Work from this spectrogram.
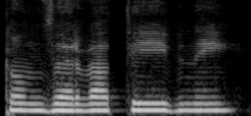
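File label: "konzervatívny", Slovak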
